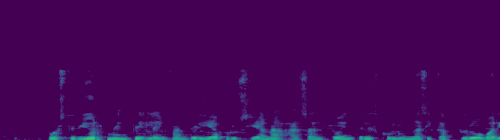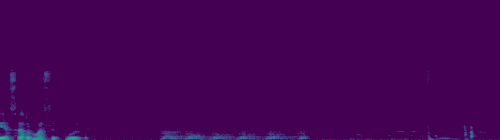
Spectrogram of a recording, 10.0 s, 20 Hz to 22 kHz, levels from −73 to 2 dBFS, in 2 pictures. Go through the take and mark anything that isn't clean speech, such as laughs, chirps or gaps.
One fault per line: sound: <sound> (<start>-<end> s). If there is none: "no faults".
sound: bark (6.6-8.1 s)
